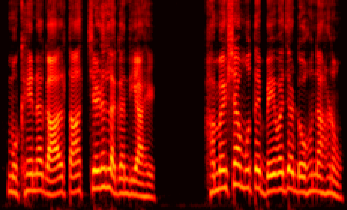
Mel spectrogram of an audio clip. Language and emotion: Sindhi, angry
